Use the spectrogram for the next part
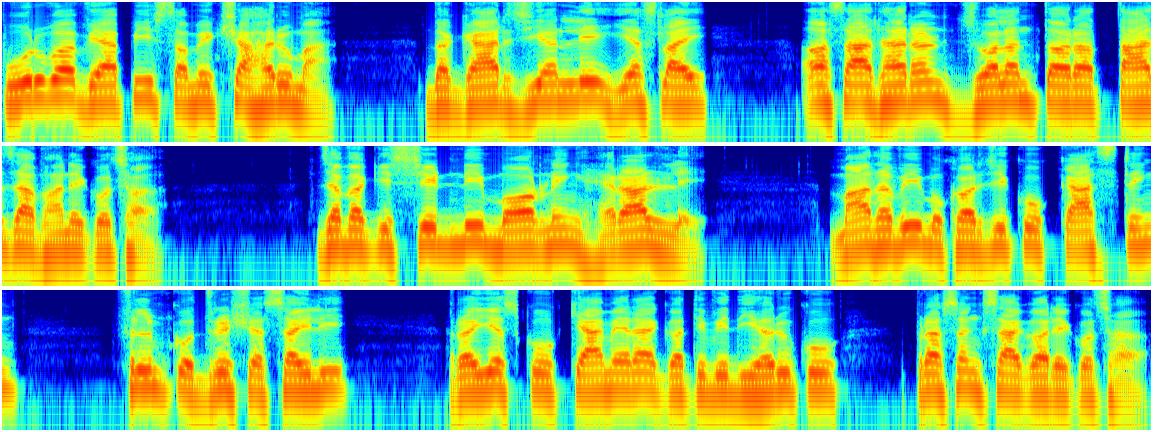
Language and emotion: Nepali, neutral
